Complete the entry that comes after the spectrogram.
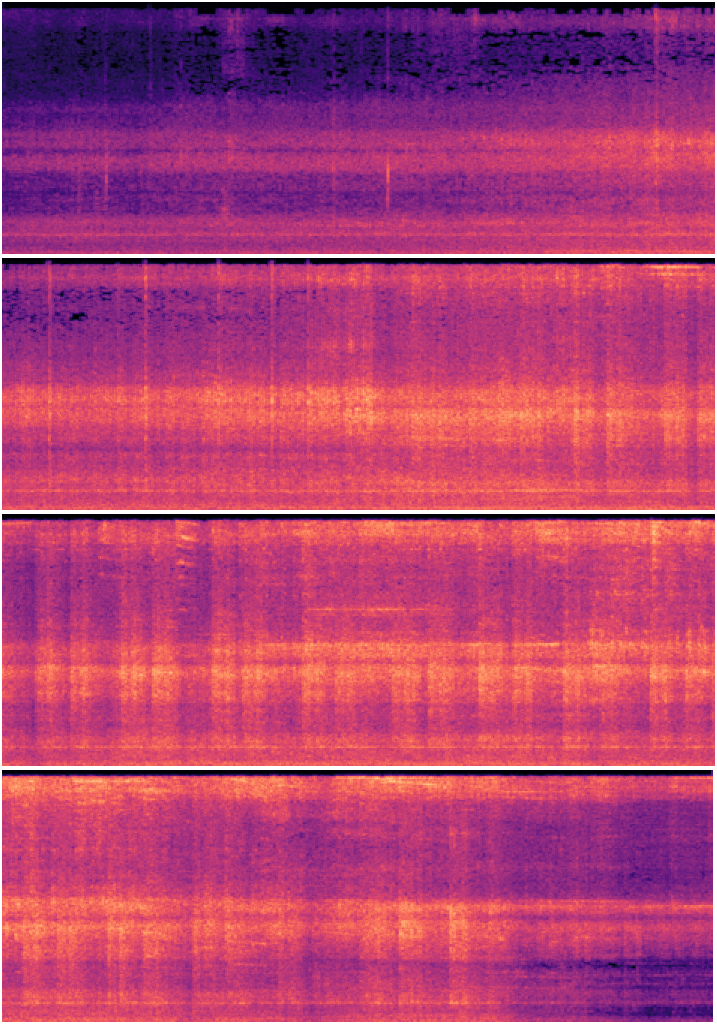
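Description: Freight train of rail tank wagons crossing a steel truss railway bridge. A heavy rumble builds over the first few seconds, then holds loud and steady with a rapid clatter of wheels over the rails. Near the end it drops suddenly to a much quieter, distant rumble.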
